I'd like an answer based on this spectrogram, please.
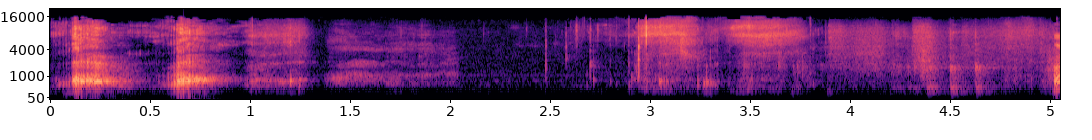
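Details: Bulldog kept as a house pet, worked up by a running camera: two loud, rough barks open, followed by softer grumbling and scattered quieter barks in a small room.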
